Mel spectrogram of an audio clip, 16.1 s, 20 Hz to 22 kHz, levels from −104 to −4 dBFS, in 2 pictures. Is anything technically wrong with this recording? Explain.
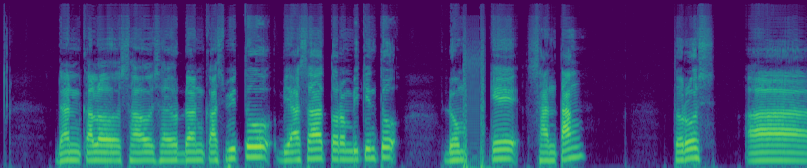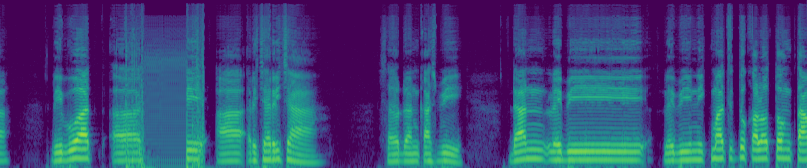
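Yes, two problems. The whole speech track sounds grainy and rough, tones turning noisy rather than swirly, which likely comes from Opus compression in its music mode at a rate that fits roughly 24 kbps.

There's also an intermittent contact, a loose plug or cable briefly opening: crackly dropouts at 4.63–4.84 s (open about 146 ms) and 9.33–10.11 s (open about 432 ms), leaving faint hiss.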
